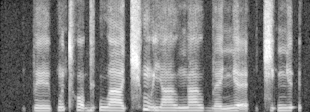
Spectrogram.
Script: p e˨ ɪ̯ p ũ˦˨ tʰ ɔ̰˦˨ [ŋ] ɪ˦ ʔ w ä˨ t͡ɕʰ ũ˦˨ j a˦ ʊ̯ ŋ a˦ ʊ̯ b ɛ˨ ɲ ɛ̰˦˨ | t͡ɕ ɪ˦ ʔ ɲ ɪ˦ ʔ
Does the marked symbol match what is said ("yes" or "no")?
no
